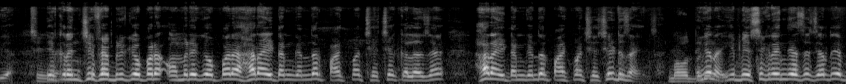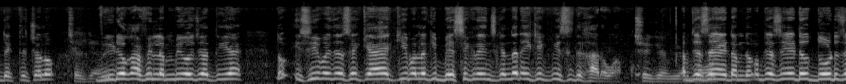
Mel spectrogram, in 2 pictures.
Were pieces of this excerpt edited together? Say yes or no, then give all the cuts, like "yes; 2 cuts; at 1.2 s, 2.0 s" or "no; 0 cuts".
no; 0 cuts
